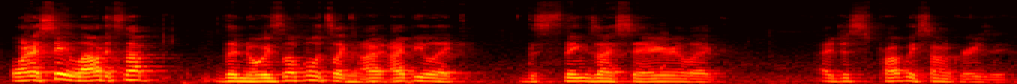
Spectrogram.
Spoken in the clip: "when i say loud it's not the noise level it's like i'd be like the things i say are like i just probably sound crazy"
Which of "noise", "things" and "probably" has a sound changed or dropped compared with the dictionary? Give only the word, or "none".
none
